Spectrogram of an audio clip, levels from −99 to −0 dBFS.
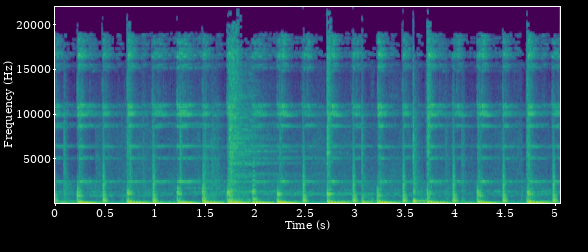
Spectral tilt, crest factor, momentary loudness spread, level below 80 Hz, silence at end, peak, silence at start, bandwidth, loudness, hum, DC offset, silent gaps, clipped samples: -5 dB/octave; 12 dB; 5 LU; -18 dBFS; 0 s; -4 dBFS; 0 s; 20 kHz; -20 LUFS; none; under 0.1%; none; under 0.1%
